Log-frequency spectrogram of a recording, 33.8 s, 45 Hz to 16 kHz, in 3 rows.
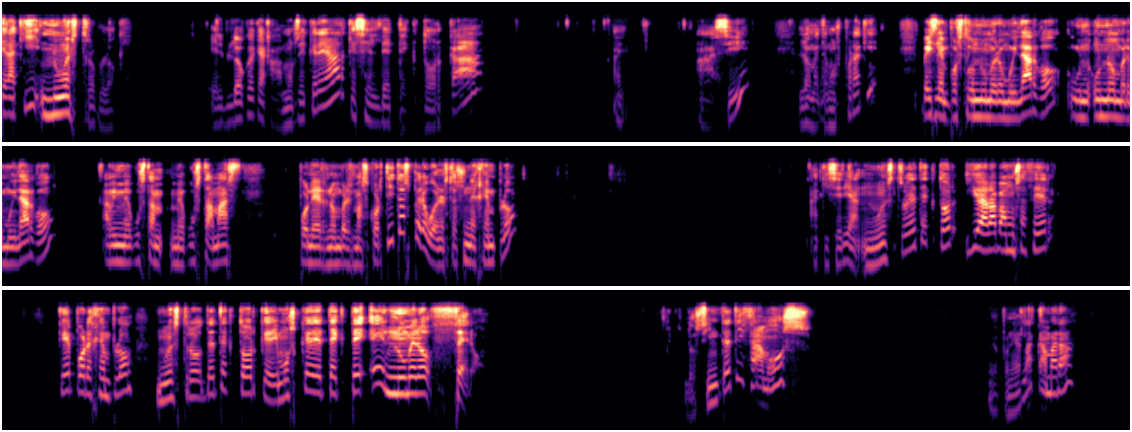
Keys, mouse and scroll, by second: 2.4 click, 3.7 click, 5.1 Delete, 5.2-5.9 drag, 6.4 alt+click, 7.3 click, 8.9 click, 11.8-12.8 drag, 13.2-14.2 drag, 16.1-16.8 drag, 17.0 ctrl+1, 18.4-19.6 drag, 20.3 click, 21.4 click, 22.3 click, 23.6-25.1 right drag, 25.9 click, 26.6 BackSpace, 27.0 0, 28.1-29.1 right drag, 29.9 ctrl+u, 30.9 click, 32.6 click, 33.6-33.8 right drag.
